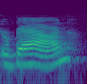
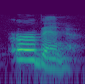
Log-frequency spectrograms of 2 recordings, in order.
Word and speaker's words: urban: you success another example the word Urban we don't say you're bad we say Urban repeat after me Urban we stress this part and we reduce this part if you say or ban once again it sounds like a completely different word it's very important to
